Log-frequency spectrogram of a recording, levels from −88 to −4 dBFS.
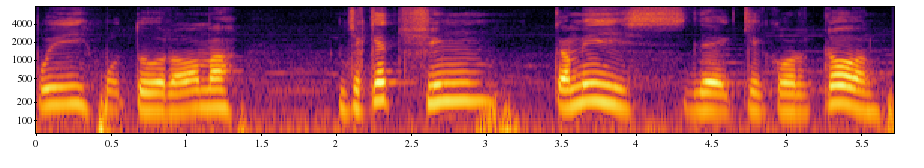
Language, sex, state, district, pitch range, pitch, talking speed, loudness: Mizo, male, Mizoram, Aizawl, 145-190 Hz, 160 Hz, 105 wpm, -17 LUFS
